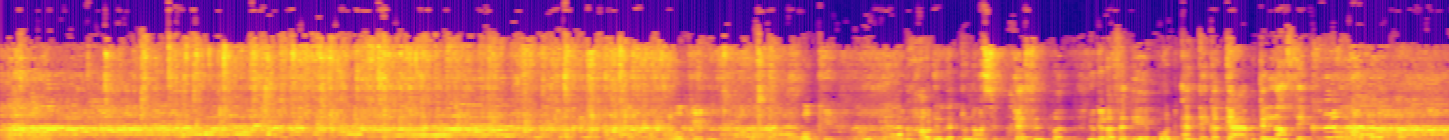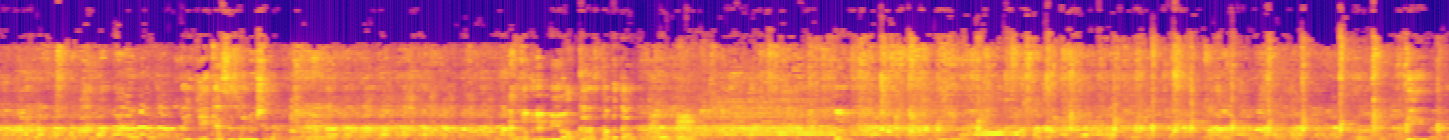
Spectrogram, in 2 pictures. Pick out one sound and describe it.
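An audience laughs and cheers through a loudspeaker.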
